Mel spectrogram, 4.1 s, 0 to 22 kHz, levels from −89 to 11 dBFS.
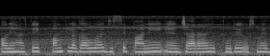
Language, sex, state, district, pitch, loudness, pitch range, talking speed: Hindi, female, Uttar Pradesh, Muzaffarnagar, 225 Hz, -29 LUFS, 220-235 Hz, 235 wpm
